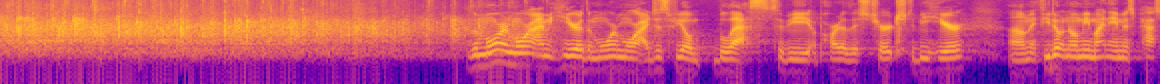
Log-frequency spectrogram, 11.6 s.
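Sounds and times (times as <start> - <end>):
audience applause: 0.0 - 5.5
speech: 4.7 - 11.6.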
